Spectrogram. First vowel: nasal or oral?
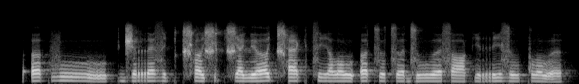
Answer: oral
